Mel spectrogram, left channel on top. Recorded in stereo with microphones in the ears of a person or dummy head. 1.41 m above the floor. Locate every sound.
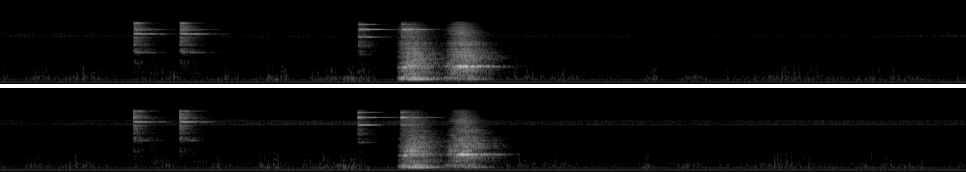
1.3 s tapping: 55° right (ahead or behind), 1.5 m
4.0 s sawing: 60° left (ahead or behind), 0.9 m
